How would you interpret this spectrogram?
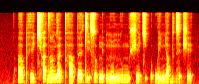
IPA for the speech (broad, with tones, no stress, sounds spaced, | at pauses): ʔ ä˦ pʰ e˦ t͡ɕʰ ä̰˦˨ d ã˦ ɡ a̰˦˨ ɪ̯ pʰ ä˨ p ɛ˦ t ḭ˦˨ s ʊ˦ ʔ n ɪ˦ ʔ ɲ ũ˨ ɲ u˦ m ṵ˦˨ ʃ e˦ t͡ɕ ḛ˦˨ ʔ ʊ˦ ʔ w e˨ ɲ ä˦ b ɪ˦ ʔ z ɪ˦ ʔ ʃ ḛ˦˨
